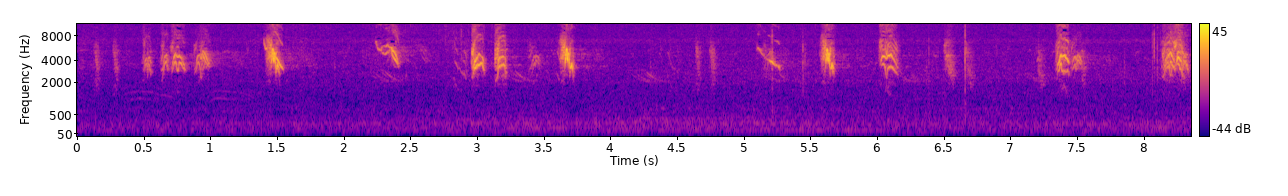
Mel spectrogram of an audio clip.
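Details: Chicks at Tenmangu, Nakanoshima, 25 June 2020, waiting for their parents: a busy stream of high, sharp, squeaky chirps, often paired or tripled, coming every second or so, over soft background hum.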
